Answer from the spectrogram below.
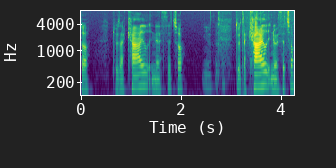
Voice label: "cael", Welsh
